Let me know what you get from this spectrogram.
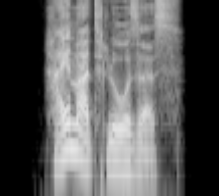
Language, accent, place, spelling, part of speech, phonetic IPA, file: German, Germany, Berlin, heimatloses, adjective, [ˈhaɪ̯maːtloːzəs], De-heimatloses.ogg
- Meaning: strong/mixed nominative/accusative neuter singular of heimatlos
